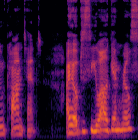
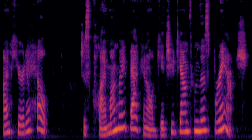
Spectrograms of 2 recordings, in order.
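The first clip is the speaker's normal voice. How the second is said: soft, reassuring voice; softly; 2 semitones higher, 7 dB quieter than usual. A narrator's reading. Fuji coaxing a frightened kitten down, softly. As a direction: keep it hushed to soothe someone scared. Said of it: "spoke softly to the frightened kitten".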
